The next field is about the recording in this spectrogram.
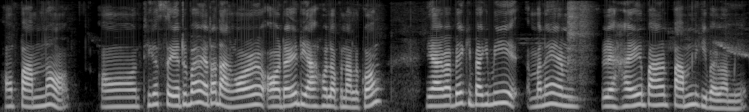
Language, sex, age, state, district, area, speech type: Assamese, male, 18-30, Assam, Jorhat, urban, spontaneous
